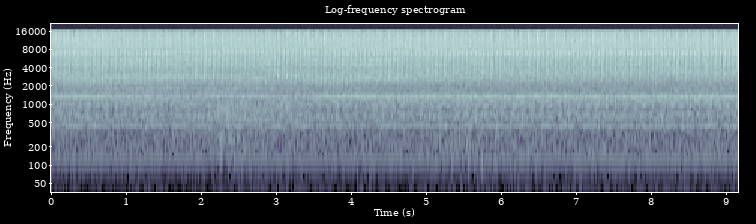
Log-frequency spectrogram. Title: Swift 1997 1.3L ticking noise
